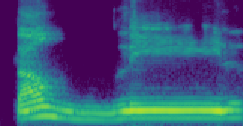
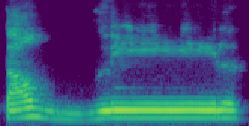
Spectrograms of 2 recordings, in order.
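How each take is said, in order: The two takes are said the same way.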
